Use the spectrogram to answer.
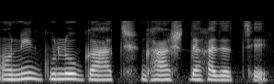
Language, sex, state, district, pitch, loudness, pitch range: Bengali, female, Assam, Kamrup Metropolitan, 225 Hz, -16 LUFS, 215-245 Hz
